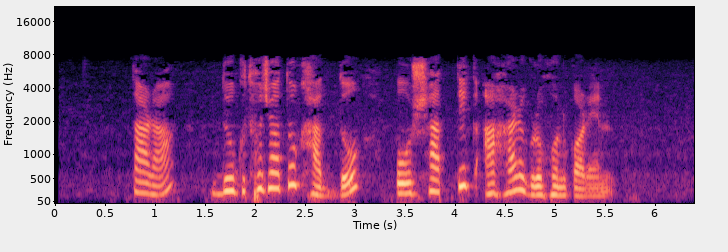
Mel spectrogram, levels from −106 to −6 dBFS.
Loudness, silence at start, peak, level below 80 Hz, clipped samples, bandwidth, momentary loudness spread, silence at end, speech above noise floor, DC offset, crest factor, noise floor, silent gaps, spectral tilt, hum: -23 LUFS; 0.8 s; -6 dBFS; -58 dBFS; under 0.1%; 8 kHz; 13 LU; 0.85 s; 41 dB; under 0.1%; 18 dB; -63 dBFS; none; -5.5 dB/octave; none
